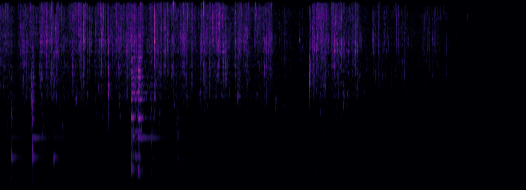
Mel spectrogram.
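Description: Tap water running into a sink while dishes are washed, with two ringing clinks of crockery in the first two seconds and smaller knocks after them. The water stops shortly before the end.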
